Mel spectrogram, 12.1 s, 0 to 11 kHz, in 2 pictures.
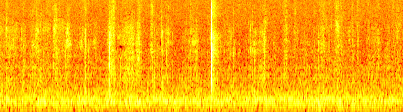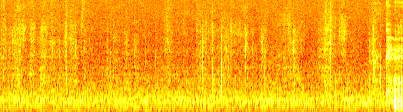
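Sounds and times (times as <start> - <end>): rustle of latex gloves: 0.0 - 12.0.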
